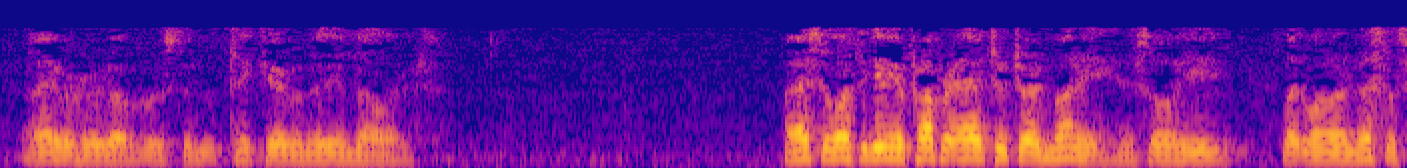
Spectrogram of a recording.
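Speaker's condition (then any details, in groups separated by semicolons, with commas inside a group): Parkinson's; wakes up around 3 am, takes cold shower instead of lying awake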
